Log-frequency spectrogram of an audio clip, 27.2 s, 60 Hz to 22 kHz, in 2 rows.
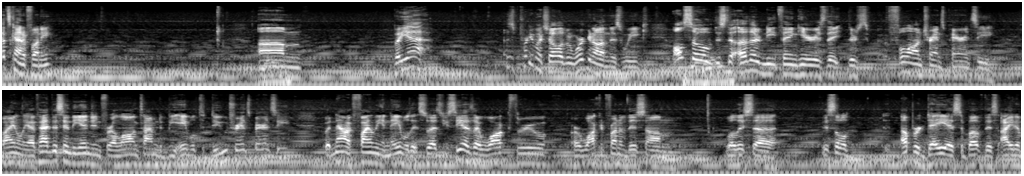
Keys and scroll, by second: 0.3-6.8 typing, 8.4-9.3 typing, 10.8-13.3 typing, 14.3 typing, 15.5-18.6 typing, 20.3 typing, 22.6-24.6 typing, 26.6-27.1 typing.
